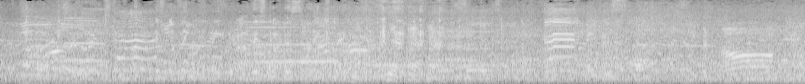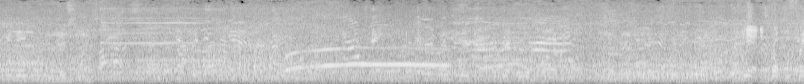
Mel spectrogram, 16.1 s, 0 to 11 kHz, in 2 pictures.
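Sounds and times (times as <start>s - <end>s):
cars driving past: 0.0s - 16.0s
crowd shouting and calling out: 0.0s - 16.0s
long drawn-out shout: 0.1s - 6.8s, 8.9s - 14.1s.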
